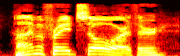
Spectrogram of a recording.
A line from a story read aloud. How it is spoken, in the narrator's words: Dad sighed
